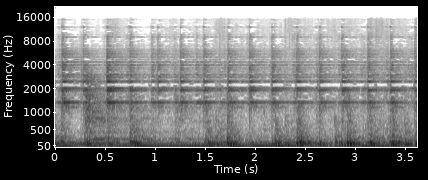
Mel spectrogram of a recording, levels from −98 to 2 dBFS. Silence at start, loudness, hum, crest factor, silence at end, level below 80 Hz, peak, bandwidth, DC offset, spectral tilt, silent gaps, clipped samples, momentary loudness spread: 0 s; -21 LUFS; none; 16 dB; 0 s; -24 dBFS; -4 dBFS; 13 kHz; under 0.1%; -5.5 dB/octave; none; under 0.1%; 5 LU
